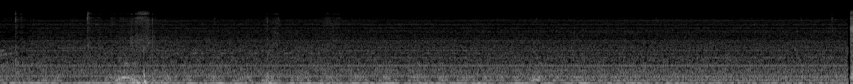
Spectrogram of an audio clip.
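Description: Creality Ender 3 V3 SE 3D printer running as it lays down the first layer of a print: a steady hum of its fans and motors, with a low rumble underneath and a few faint ticks.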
